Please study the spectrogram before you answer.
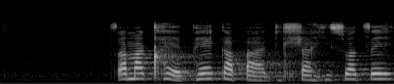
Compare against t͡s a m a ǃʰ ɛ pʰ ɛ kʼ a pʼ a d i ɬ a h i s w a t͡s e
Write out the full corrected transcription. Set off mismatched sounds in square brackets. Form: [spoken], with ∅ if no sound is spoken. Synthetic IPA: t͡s a m a ǃʰ ɛ pʰ ɛ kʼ a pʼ a d i ɬ a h i s w a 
